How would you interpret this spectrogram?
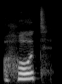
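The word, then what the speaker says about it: haute: First one up, it is my ban hot. I love the word hot. Uh, in French it's because they don't pronounce the h, but it looks like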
